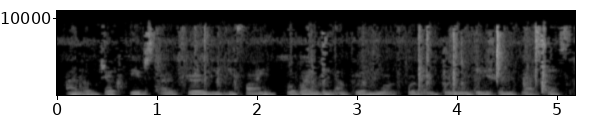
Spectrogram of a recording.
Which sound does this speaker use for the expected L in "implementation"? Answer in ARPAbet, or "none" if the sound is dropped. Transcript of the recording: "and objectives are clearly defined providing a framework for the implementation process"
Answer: none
